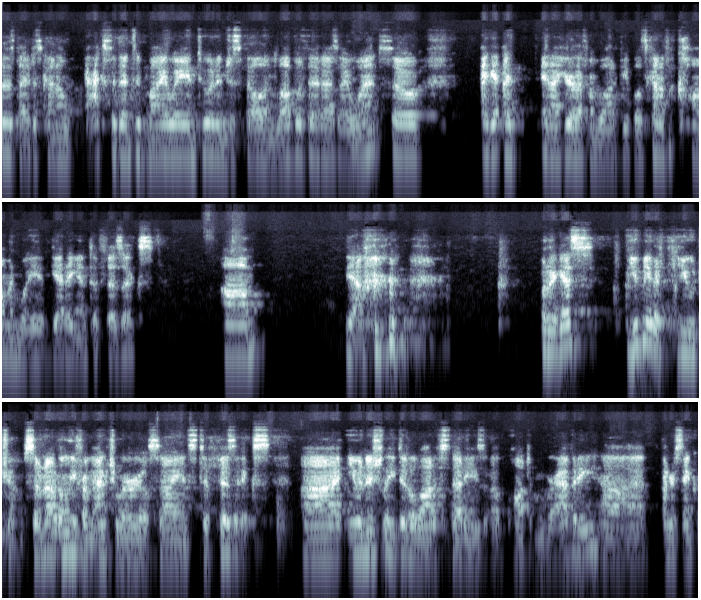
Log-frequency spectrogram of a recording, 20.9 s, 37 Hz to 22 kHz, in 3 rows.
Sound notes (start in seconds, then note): 10.4 laughs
